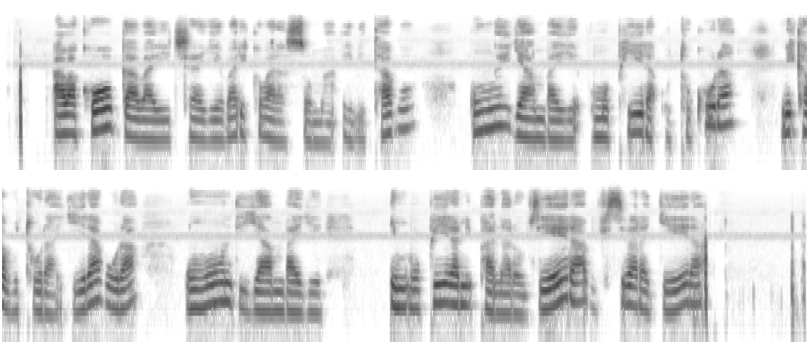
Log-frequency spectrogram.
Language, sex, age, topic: Rundi, female, 18-24, education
